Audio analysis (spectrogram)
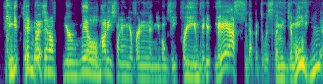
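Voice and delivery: wrestling promo announcer voice. Reading a meme sign aloud: Macho Man Randy Savage voice. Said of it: "I will now read the rest of this in that voice".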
